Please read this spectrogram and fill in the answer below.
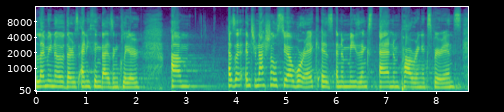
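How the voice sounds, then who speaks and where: Music plays in the background as a woman talks with a Lithuanian accent. Her fairly high pitch stays in a monotone, flat intonation. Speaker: student election candidate. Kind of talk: campaign speech.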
